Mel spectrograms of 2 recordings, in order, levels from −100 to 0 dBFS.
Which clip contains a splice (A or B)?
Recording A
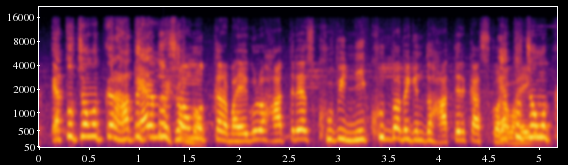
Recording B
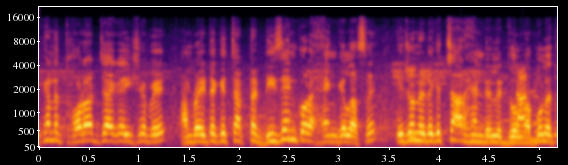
B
